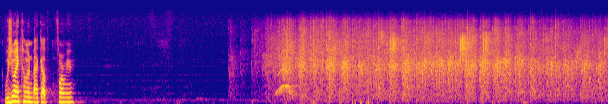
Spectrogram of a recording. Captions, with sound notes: Would you mind coming back up for me? (audience applauds)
